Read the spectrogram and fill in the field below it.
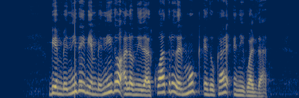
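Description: A middle-aged woman speaks calmly and clearly into a close microphone.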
